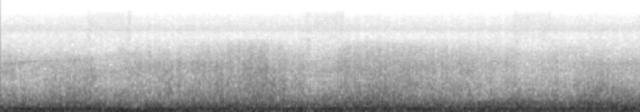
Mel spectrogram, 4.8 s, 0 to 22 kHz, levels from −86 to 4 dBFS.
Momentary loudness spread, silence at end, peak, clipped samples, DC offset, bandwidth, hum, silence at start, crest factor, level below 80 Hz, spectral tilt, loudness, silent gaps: 1 LU; 0 s; -6 dBFS; under 0.1%; under 0.1%; 7.6 kHz; none; 0 s; 10 dB; -22 dBFS; -10.5 dB/octave; -18 LUFS; none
